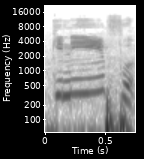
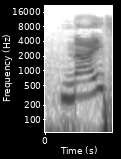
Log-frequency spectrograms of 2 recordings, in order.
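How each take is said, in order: First: A k sound is heard before the n. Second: No k sound is heard before the n. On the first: The speaker calls it wrong. "अगर के का उच्चारण आप करते हैं" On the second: The speaker calls it right. "जैसे ही आप के को सब में साइलेंट करोगे"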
